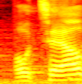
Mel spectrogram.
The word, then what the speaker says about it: hotel: it's hotel hotel and sometimes people say hotel no it's hotel because the stress is on the second syllable stress salina de sila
